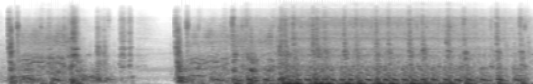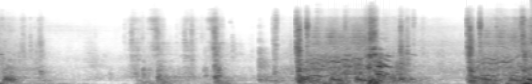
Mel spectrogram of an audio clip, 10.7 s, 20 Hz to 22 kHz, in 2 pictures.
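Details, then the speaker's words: 1975 Ford F750 pipeline truck carbureted V8 after a slight distributor timing adjustment: catches and surges in uneven bursts, nearly dies, picks up again; rough running, owner suspects a clogged fuel filter starving it. "all right now it's acting like it's running out of fuel i need to change that fuel filter because that fuel filters yeah doesn't look good"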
